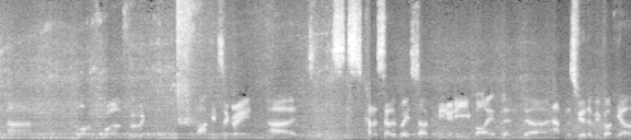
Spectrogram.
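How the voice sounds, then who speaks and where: Loud background noise fills the clip. Over it, a man talks at a fairly slow pace. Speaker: student and local resident. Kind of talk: street interview. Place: street.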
